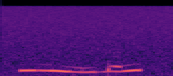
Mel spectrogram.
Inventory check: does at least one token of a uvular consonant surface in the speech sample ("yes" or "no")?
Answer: no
